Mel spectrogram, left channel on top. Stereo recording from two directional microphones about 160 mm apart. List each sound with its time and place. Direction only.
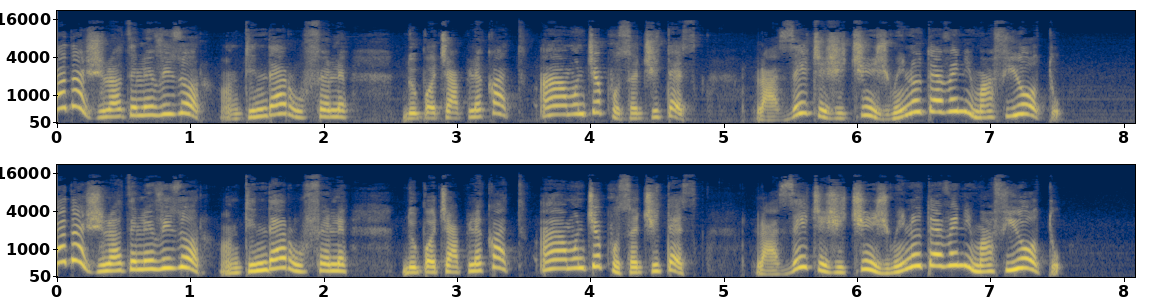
0.0 s speech: 20° right (ahead or behind)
